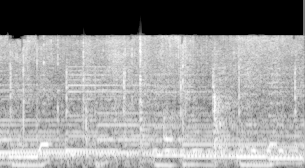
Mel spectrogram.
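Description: Curry leaves and green chillies hit hot oil over fried potato, beans, carrot, cauliflower and peas, a close, continuous sizzle with crackles and a low repeating hum underneath.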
